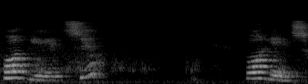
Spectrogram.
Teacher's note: não é a última é a penúltima então ela é paroxítona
